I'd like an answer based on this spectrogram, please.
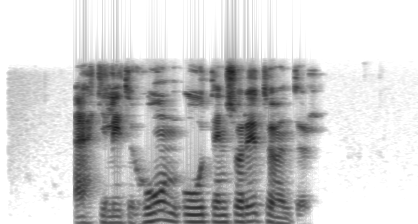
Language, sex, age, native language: Icelandic, male, 30-39, Icelandic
